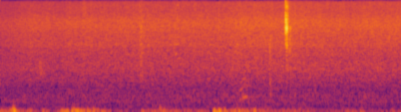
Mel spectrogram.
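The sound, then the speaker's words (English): Strong wind roars steadily outside, a broad rushing noise with low gusty buffeting against the microphone that swells and eases over several seconds, with no talking. “So windy today, Jesus.”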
